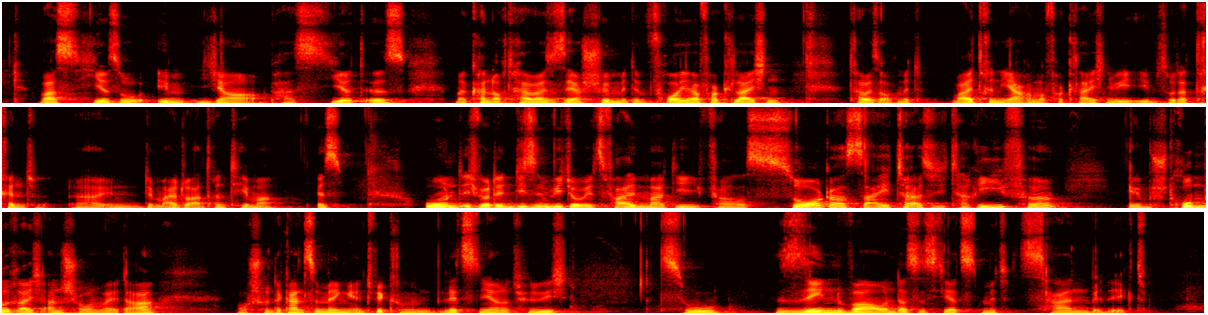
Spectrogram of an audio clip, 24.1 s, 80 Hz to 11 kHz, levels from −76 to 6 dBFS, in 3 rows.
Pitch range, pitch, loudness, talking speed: 110-135 Hz, 115 Hz, -22 LUFS, 190 wpm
